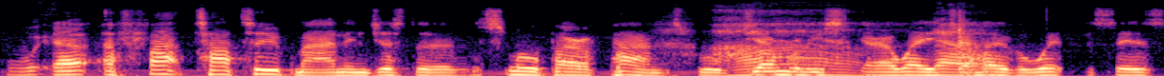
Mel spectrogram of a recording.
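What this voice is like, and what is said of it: English Dorset accent. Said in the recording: “I love your accent... It's from a different part of wherever you are... it's just shit, Dorset, really... I get accused of talking posh”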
